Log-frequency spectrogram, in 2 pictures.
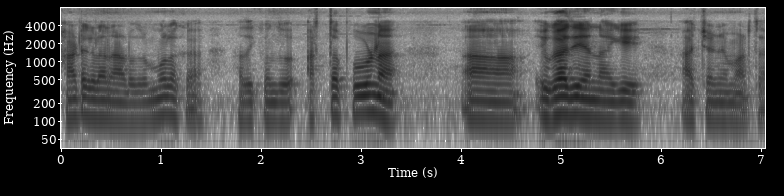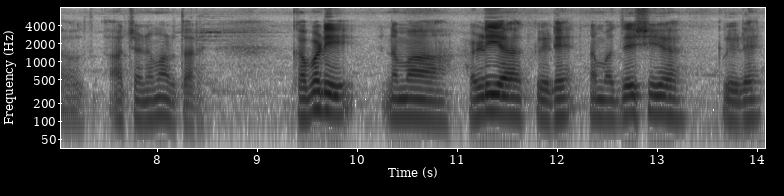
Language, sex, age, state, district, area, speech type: Kannada, male, 45-60, Karnataka, Davanagere, rural, spontaneous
